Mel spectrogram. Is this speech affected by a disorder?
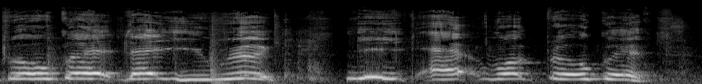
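Yes: cerebral palsy.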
